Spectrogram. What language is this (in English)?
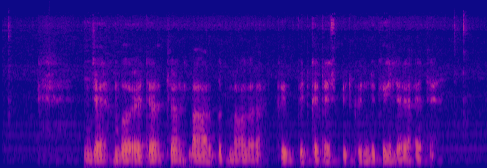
Yakut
